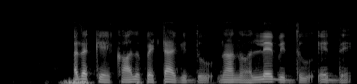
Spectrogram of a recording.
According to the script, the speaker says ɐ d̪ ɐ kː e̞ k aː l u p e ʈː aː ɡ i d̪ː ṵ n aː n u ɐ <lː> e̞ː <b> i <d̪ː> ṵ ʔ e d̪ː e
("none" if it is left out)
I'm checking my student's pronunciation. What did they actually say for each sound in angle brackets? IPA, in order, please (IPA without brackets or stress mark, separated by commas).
lː, b, d̪ː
